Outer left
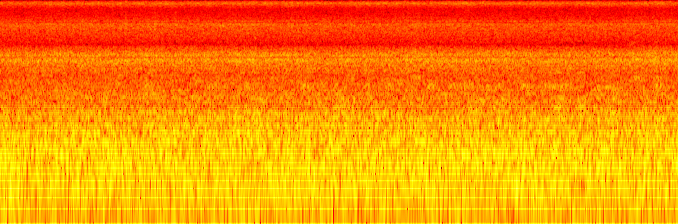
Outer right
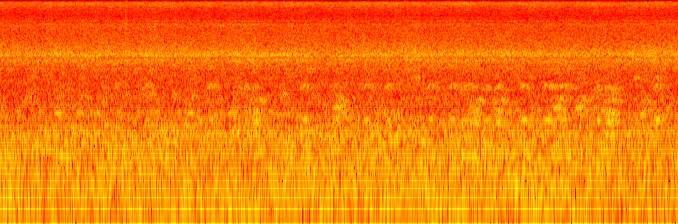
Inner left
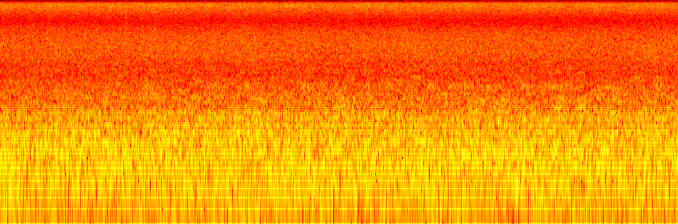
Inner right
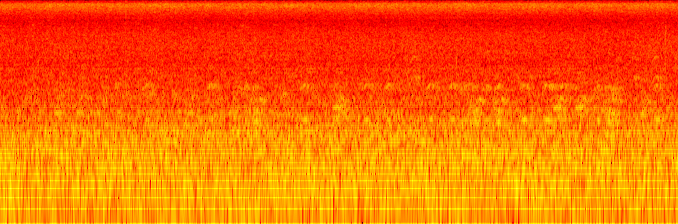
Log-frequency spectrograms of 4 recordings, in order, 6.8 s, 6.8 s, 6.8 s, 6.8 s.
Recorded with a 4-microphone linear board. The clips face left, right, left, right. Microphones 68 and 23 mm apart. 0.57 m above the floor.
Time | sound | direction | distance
0.0 | running water | 30° left (ahead or behind) | 4 m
